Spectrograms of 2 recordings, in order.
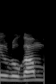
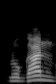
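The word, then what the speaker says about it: RhoGAM: drug সেটা হচ্ছে রোগাম কিছু মেডিসিনের বইয়ে রোগাম বলে কিছু মেডিশনে বলে রোগান বলে তো both correct best on pronunciation আর কি তো এই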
